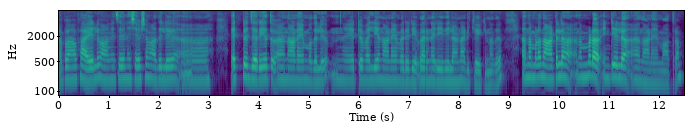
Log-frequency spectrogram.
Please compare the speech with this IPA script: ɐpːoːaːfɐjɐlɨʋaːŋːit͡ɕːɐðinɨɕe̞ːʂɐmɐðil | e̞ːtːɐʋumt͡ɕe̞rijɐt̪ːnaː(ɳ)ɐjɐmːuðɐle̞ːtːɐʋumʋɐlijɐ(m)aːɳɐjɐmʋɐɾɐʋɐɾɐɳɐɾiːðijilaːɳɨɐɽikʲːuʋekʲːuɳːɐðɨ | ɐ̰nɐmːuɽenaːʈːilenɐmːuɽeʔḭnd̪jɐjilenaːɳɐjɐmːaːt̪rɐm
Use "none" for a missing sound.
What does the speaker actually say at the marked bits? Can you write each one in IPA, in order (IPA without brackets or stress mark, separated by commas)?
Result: ɳ, n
